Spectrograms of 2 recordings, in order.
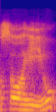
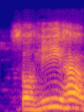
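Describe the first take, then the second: First: The word ends with a 'u' vowel. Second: The word ends with an 'a' vowel. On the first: The speaker calls it wrong. "Kalau sohihu kacau" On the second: The speaker calls it right. "Sohiha bacanya"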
